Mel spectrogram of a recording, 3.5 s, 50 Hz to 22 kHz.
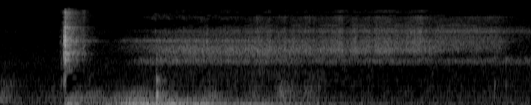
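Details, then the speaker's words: PS3 Slim fan fitted for a PS4 Pro, hand-spun with microphone held on the left: one click then a thin hissy scrape as it winds down; owner suspects part in constant contact rubbing at the greased, bearingless hub. "you can hear the feeder which has all the time contact and that's why this makes this noises okay"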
